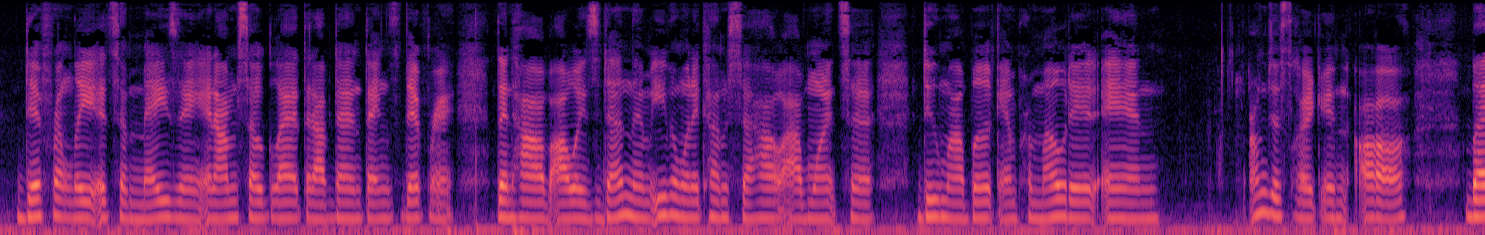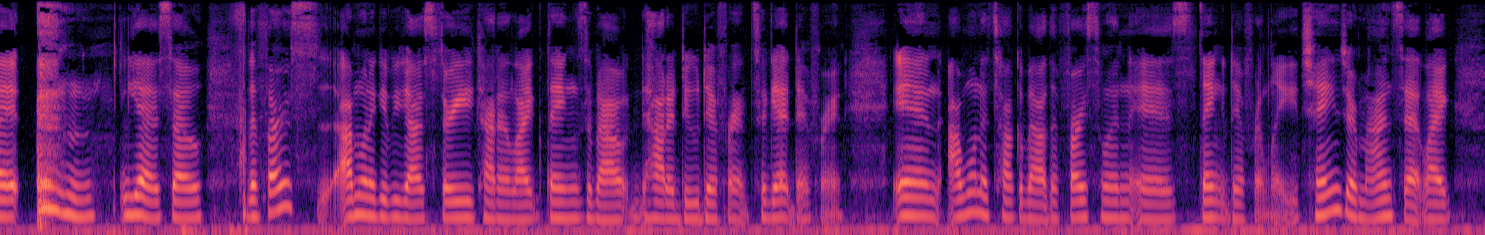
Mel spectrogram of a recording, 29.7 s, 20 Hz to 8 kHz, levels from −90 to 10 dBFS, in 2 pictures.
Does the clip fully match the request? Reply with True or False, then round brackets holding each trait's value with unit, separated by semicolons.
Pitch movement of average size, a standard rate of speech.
False (1.9 semitones; 160 wpm)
